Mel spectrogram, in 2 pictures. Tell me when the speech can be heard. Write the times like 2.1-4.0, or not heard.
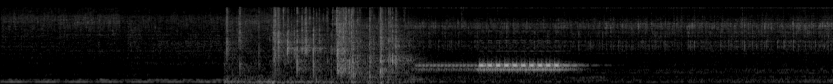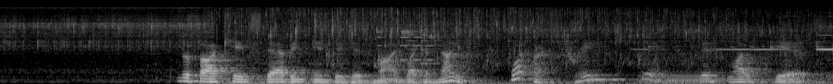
10.1-16.6.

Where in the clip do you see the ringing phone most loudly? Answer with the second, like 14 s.
5 s.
